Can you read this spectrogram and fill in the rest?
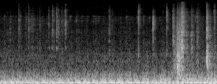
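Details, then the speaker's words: Maruti 800 at idle before silencer repair: harsh loud puffing with uneven low throbbing, raspy bursts and strong vibration felt in the car, noise from underneath; exhaust leak from cracked silencer. "बेहद भयानक! कंपन। यह आवाज पर ध्यान दें। नहीं, नीचे से। आवाज आ रही है।"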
